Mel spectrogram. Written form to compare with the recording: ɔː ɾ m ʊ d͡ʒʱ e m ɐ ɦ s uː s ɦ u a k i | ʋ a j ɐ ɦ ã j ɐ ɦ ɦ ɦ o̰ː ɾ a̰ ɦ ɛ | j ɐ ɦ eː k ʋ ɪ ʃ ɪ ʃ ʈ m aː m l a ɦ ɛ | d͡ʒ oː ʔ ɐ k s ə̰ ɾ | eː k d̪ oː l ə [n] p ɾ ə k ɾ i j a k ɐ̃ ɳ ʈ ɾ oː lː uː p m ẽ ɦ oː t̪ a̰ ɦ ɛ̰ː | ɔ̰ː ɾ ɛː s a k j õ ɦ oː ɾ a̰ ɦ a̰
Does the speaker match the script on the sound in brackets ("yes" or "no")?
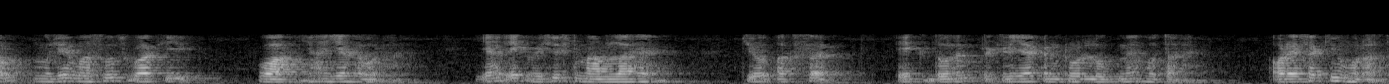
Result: yes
